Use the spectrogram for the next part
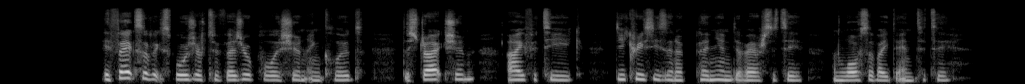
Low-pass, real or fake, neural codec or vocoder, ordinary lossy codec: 14.4 kHz; fake; codec, 44.1 kHz, 7.8 kbps, DAC; AAC, 48 kbps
